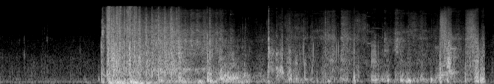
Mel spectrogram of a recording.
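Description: Rapid gunshots ring out loudly.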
